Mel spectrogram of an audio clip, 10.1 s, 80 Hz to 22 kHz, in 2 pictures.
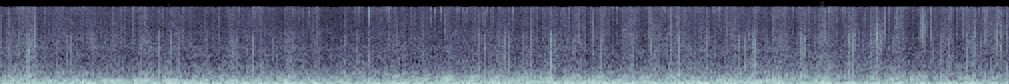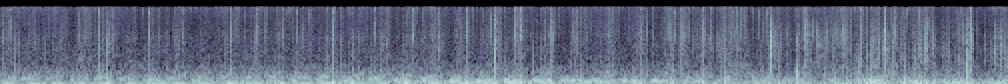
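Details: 1999 Subaru Legacy 2.5 GT while moving: a low droning rumble with a slow rhythmic throb from the rear under the road noise. The cause is unidentified.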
